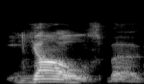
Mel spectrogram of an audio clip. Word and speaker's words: Jarlsberg: Now, English Heart wrote to me today and said it's pronounced Jarlsberg with a Y, which he pronounced it with a Y, not a J.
